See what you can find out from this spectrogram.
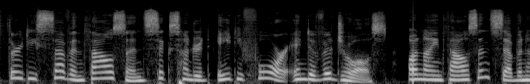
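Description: At 1.52 s there's a repeated buffer, where the next chunk of audio didn't reach the device in time, so it played the last one again. The piece is only about 5.33 ms long, which fits a 256-sample buffer, so you don't hear a stutter. You hear a tiny click from the hard joins. At 4.13 s the same thing happens with two extra plays, giving a slightly longer buzzy tick in the speech. No audio seems to go missing either time.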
